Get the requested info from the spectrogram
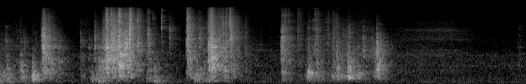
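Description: Hard plastic body of a Kids Trax Lightning McQueen ride-on toy being handled and turned over: a run of knocks, scrapes and rattles that die away after about four seconds.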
